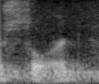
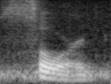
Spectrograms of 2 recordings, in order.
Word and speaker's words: sword: how do you spell sword it has a silent W in it honey you spell it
